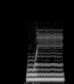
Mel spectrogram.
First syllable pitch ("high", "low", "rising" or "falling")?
high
